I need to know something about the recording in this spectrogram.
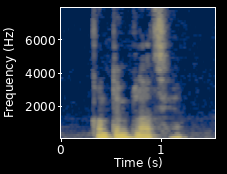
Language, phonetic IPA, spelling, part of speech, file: Polish, [ˌkɔ̃ntɛ̃mˈplat͡sʲja], kontemplacja, noun, LL-Q809 (pol)-kontemplacja.wav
